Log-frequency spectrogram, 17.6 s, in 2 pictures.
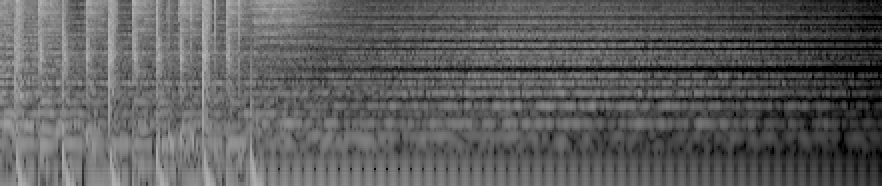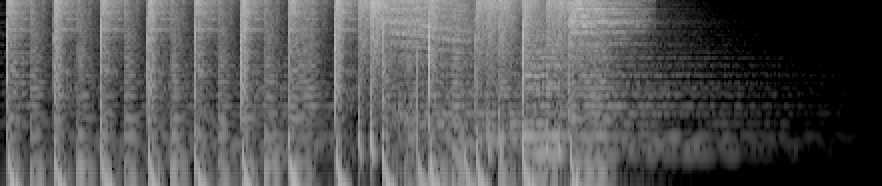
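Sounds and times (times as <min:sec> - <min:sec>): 
schlager dance music: 0:00.0 - 0:03.6, 0:08.9 - 0:15.4.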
